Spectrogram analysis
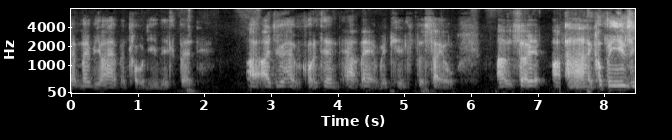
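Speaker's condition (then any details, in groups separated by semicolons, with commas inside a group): Cerebral palsy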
